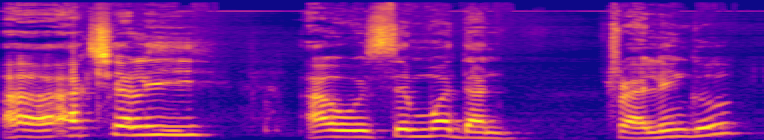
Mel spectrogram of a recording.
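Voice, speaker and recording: A West African man whose first language is Ewe speaks as a studio interview guest. His voice is mellow and a little high, and his answers come haltingly with repeated phrasing. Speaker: interview guest, organization founder.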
